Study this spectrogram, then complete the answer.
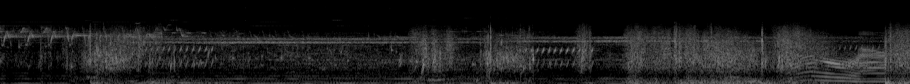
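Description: Game cards whoosh and chime as they are played.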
